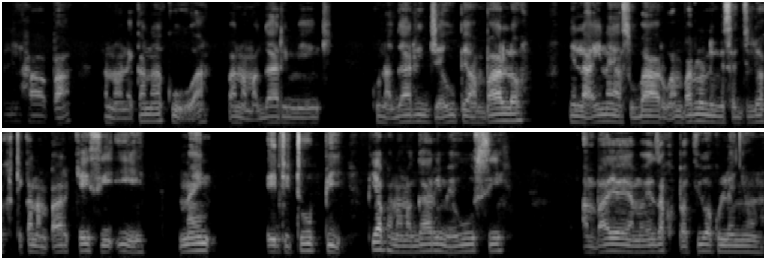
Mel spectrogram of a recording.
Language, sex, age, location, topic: Swahili, male, 18-24, Nairobi, finance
